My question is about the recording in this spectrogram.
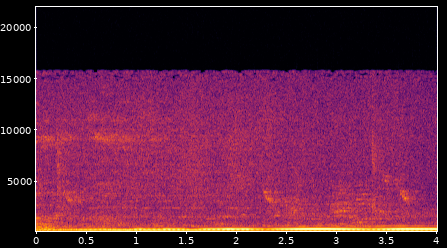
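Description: A sustained musical drone of two steady held tones that swell slowly, with soft lower notes shifting underneath, in a pause between sung phrases of a sound-healing session.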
